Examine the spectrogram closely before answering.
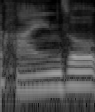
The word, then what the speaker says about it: Heinzel: name uh Jeff yeah heinzel like the ketchup like it's really spelled like that we're even getting the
